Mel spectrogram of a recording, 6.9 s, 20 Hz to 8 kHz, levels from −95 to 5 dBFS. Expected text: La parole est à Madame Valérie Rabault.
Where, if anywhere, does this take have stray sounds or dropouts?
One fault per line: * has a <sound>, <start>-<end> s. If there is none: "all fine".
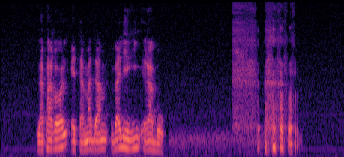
* has a laugh, 4.6-6.0 s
